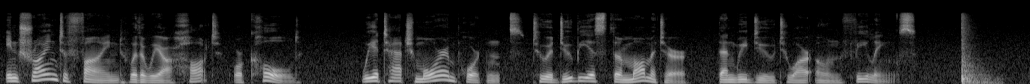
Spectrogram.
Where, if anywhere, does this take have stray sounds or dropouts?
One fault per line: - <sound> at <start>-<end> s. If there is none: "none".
- dropout at 5.0-5.1 s
- thud at 9.6-10.1 s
